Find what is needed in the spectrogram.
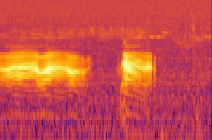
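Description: A high, wavering warble, a person's voice making a creature noise for the toy monsters. It stops just under a second in and comes back as a short second warble a little later.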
